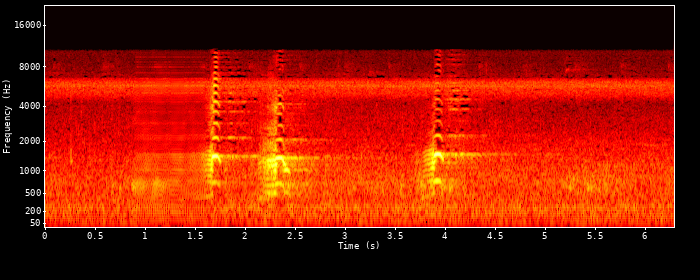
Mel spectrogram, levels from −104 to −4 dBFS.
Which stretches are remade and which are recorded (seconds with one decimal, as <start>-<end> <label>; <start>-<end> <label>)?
0.0-0.9 recorded; 0.9-1.6 remade; 1.6-6.3 recorded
